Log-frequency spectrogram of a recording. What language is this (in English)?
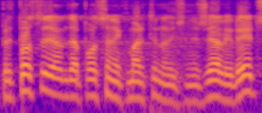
Serbian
